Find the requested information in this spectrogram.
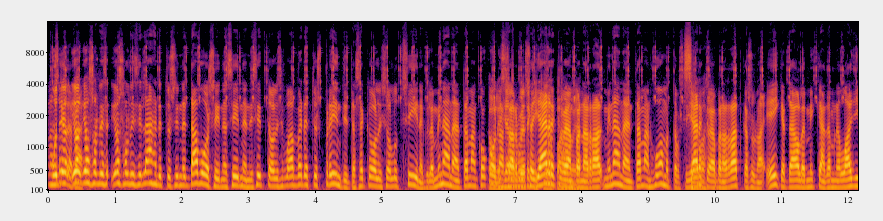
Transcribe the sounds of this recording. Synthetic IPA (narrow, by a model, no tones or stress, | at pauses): mut̪ojjosolisjosolisilæhdet̪ːysinːedɑʋosiːnːæsinːennisit̪ːeolisiʋɑːʋʋedet̪ːysprint̪it̪ːæsekøolisiolːut̪siːnækylːˑæminænæint̪æmæŋkokonɑssɑrʋejossɑjærkeʋæmpænærɑminænæint̪æmænhuɑmɑt̪ːɑʋɑst̪ijjæreʋæmpænærɑt̪kɑsunɑ̰ʔeikæt̪æːolemmikːˑæːnt̪æmːənelɑji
